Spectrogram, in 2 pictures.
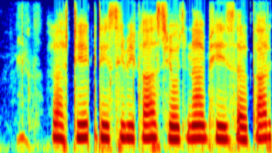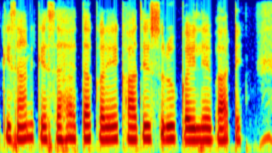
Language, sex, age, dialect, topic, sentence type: Bhojpuri, female, <18, Northern, agriculture, statement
